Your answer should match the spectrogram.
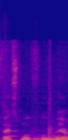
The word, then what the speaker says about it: Phasmophobia: Allow is spelled phasmophobia wrongly. That's very wrong. It's not phasma, it's phasmo. Mo, not ma. Okay, let me see.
